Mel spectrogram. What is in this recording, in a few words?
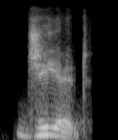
"geode", Indian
